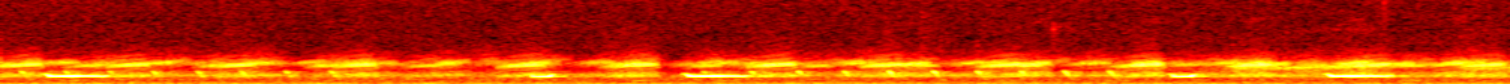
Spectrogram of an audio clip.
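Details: A midsummer frog chorus: overlapping trains of quick rattling pulses, punctuated by brief whistle-like notes at irregular intervals.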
